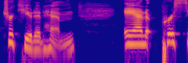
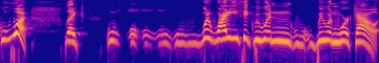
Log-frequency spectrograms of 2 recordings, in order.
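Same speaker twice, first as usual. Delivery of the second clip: high, louder flustered imitation; indignant stammer; 5 semitones higher, 3 dB louder than usual.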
